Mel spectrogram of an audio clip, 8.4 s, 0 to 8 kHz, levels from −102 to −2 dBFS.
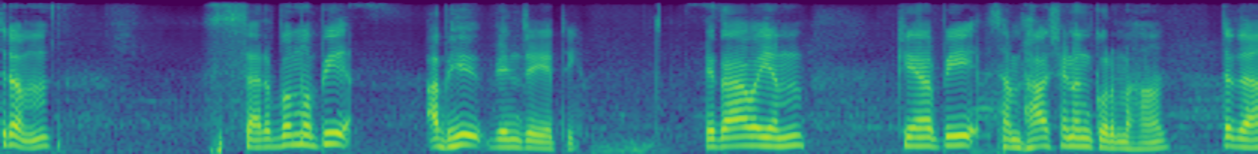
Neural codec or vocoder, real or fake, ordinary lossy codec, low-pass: codec, 16 kHz, 2 kbps, X-Codec, HuBERT features, trained on balanced general audio; fake; none; 7.2 kHz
